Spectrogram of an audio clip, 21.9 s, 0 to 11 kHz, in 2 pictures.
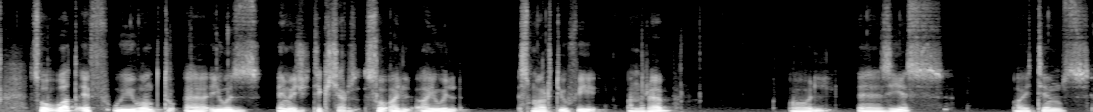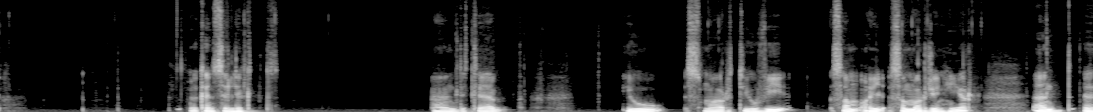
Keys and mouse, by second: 0.1 middle drag, 0.8 click, 1.2 click, 1.6 Tab, 2.0 a, 3.7 u, 6.7 Tab, 7.6 shift+click, 8.9 shift+drag, 10.4 shift+click, 12.0 middle click, 13.2 z, 13.2 b, 15.6 Tab, 16.1 a, 16.8 u, 21.1 Tab, 21.6 Tab.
